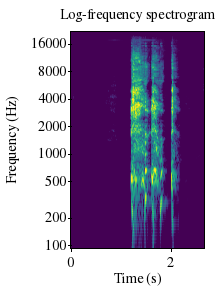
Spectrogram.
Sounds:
Cough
